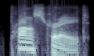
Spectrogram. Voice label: "prostrate", American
